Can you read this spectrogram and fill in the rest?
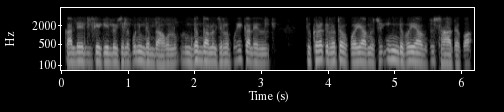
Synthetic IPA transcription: kalelkɐjkɐjlojsɐlɐk̚pɐniŋdɐmdaɦawlniŋdɐmdalojs̬ʰɐlɐk̚pɐɡikalel | sukʰɐɾɐɡɐnɐtawɾɐk̚pɐjamnɐsuiŋdɐbɐjamsusadɐbɐ

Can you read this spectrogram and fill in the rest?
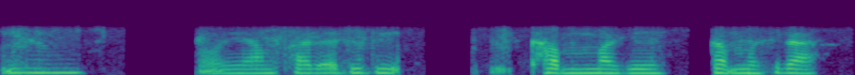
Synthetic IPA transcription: jam | o̰jampʰaɾɐd̪udi | tʰɐmːɐɡetʰɐmːɐsida

